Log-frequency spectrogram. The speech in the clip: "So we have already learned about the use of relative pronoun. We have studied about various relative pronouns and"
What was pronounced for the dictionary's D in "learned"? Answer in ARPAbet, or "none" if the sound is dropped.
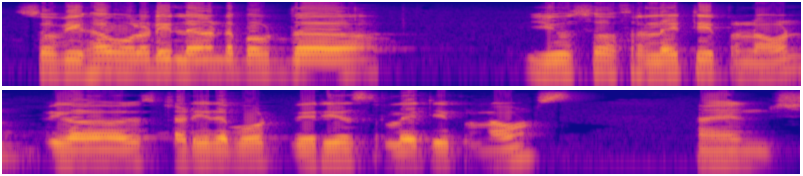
D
